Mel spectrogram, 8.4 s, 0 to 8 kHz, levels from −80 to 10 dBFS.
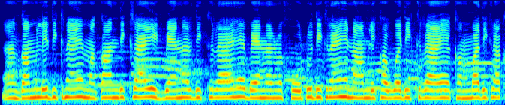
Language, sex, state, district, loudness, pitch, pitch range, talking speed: Hindi, female, Bihar, Madhepura, -14 LUFS, 220 Hz, 210-230 Hz, 205 wpm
